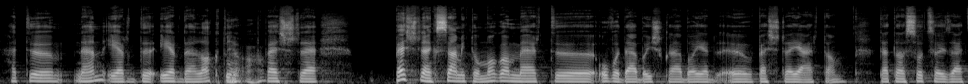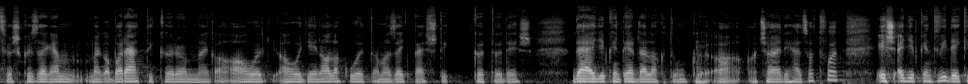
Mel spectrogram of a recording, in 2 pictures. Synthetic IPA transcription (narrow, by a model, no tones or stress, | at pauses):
hat̪ønɛmeːreːrd̪ɛnlɒkt̪uŋkpɛʃt̪rɛ | pɛʃt̪rinɛksaːmiːt̪o̞mːɒɡɒmːɛrt̪øo̞̰vo̞d̪aːbɒiʃko̞laːbɒerpɛʃt̪rɛjaːrt̪ɒ̰mt̪ɛɦaːt̪ɒso̞t̪siɒlizaːt̪sijoːʃkø̞zɛɡɛmːɛɡɒbɒɾaːt̪ikø̞ɾø̞mːɛɡɒ̰ɒ̰ɦoɟɒ̰ɦo̞ɟeːnɒlɒkult̪ɒmɒzɛɟpɛʃt̪i | køt̪ø̰ːd̪eːʃd̪ɛɛɟeːpkeːneːrd̪ɛlɒkt̪uŋkɒ̰ːt͡ʃɒlaːd̪iɦaːzo̞t̪ʋo̞lt̪eːʃɛɟeːp̚keːnt̪ʋid̪eːki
